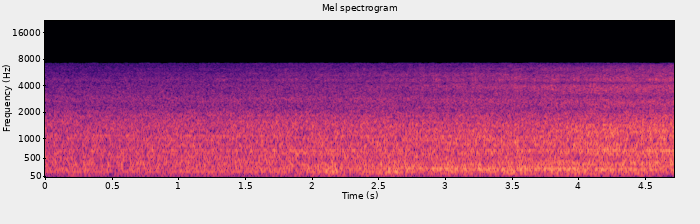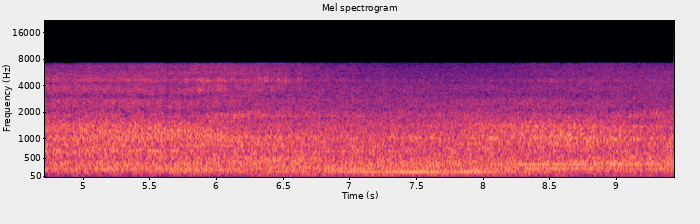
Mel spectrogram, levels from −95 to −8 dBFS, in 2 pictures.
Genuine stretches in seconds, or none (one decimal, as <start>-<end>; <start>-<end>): 0.0-9.4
